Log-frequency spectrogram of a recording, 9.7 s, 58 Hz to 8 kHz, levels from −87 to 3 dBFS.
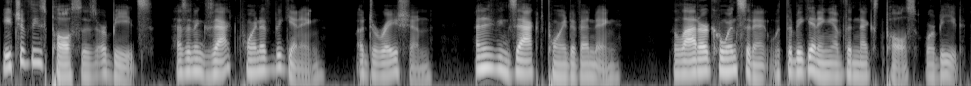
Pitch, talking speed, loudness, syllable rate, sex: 120 Hz, 200 wpm, -22 LUFS, 5.8 syllables/s, male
